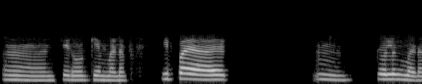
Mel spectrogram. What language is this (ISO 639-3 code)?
tam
